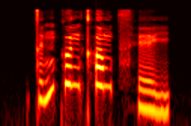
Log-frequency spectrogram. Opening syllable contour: rising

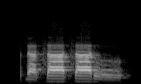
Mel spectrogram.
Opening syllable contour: low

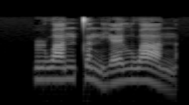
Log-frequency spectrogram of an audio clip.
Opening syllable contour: high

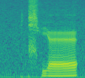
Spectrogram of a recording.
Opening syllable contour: rising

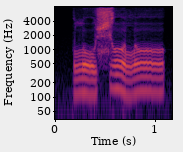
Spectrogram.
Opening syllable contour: low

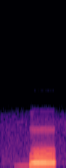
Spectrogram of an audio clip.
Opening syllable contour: low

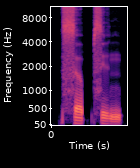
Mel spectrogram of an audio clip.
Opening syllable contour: low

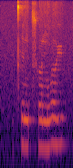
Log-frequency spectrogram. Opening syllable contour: low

